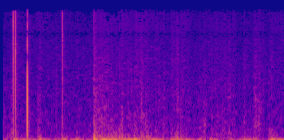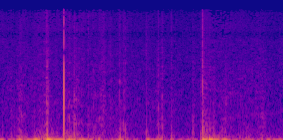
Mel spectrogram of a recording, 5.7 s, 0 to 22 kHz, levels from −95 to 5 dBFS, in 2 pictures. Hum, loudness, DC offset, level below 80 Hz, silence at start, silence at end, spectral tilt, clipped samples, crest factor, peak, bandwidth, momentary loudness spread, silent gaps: none; -42 LUFS; under 0.1%; -46 dBFS; 0.05 s; 0 s; -3 dB/octave; under 0.1%; 34 dB; -2 dBFS; 16.5 kHz; 19 LU; none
